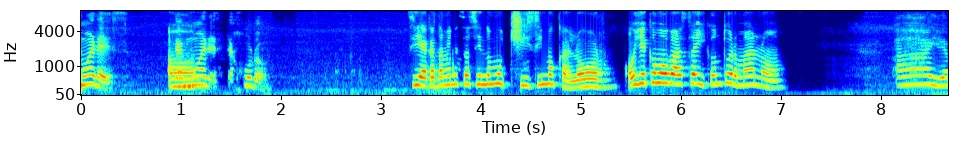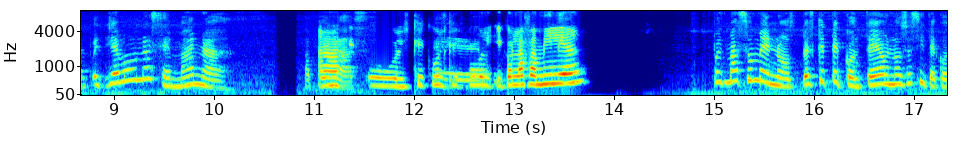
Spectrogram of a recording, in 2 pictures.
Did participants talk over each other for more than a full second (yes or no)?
no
